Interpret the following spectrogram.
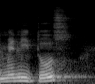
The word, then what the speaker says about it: mellitus: se le llama diabetes diabetes escribe mellitus no diabetes mellitus se pronuncia melitus la diabetes melitus no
